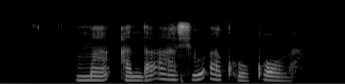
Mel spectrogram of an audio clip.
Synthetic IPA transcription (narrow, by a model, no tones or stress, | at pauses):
maːnd̪aaʃuʔakʰɔkʼɔːβa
